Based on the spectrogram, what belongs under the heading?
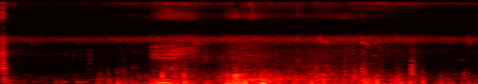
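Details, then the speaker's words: MGB being got running after carburettor work, idle not yet set: uneven low churning of the starter turning the engine over for several seconds, never catching; cause unknown, a loose starter motor connection later found. Crank, no start. "hmm i think you may have a problem with starting"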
